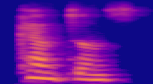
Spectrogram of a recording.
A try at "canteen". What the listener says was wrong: Canteen. It's it's a long E. Well, there's two E's. So canteen.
